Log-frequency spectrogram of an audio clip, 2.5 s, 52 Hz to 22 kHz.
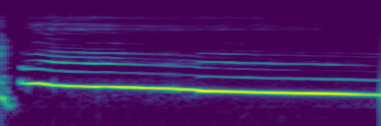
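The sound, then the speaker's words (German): A voice imitates the roar of a low-flying airplane, recalling a September 11 video of a firefighter working on the street, with one steady, loud droning tone that lasts a few seconds and slowly drifts lower in pitch. “dass da gerade extrem nah extreme Flugzeuggeräusche sind”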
